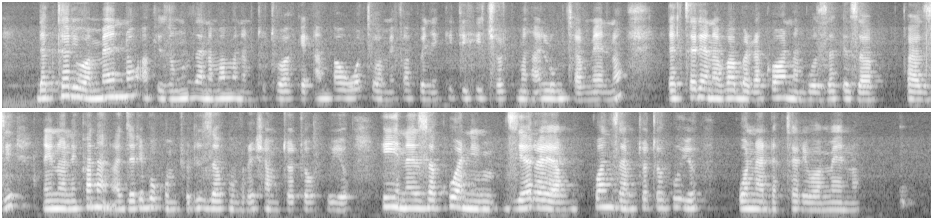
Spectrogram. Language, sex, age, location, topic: Swahili, female, 25-35, Kisumu, health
